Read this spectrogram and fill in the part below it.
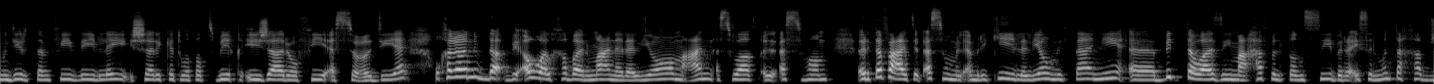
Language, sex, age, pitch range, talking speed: Arabic, female, 20-39, 225-265 Hz, 115 wpm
